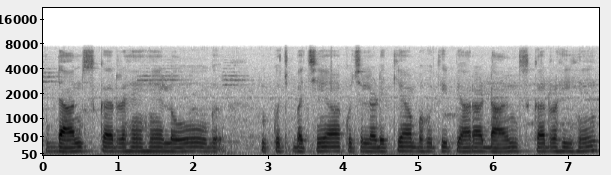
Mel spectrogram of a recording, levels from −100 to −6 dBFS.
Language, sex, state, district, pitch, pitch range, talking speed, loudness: Hindi, male, Madhya Pradesh, Dhar, 110 Hz, 110-115 Hz, 130 wpm, -18 LUFS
